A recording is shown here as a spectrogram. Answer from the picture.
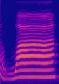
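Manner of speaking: "वा" said with rounded lips. Shown as a demonstration. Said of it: "होंठों को गोल करके". (होंठ गोल करके "वा")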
